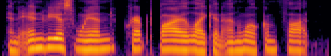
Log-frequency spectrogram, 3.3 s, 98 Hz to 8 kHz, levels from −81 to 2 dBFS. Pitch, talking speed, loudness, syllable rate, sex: 165 Hz, 165 wpm, -17 LUFS, 4.4 syllables/s, female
